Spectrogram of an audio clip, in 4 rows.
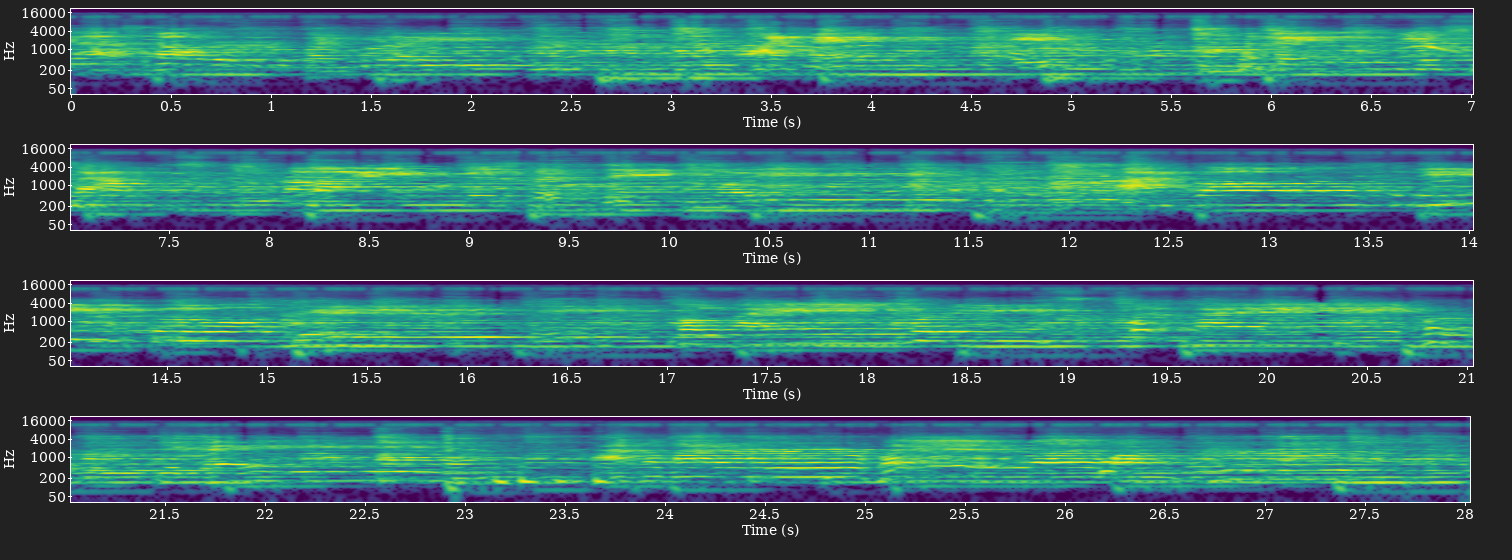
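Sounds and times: live band playing dance music: 22.2s - 24.0s.

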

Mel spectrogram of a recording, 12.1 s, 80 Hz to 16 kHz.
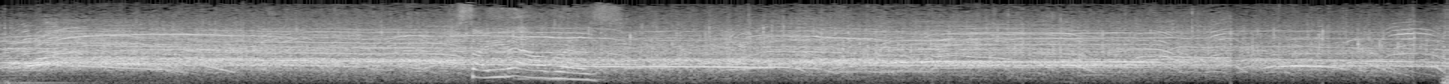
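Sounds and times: applause: 0.0s - 12.0s
audience cheering and screaming: 0.0s - 12.0s.

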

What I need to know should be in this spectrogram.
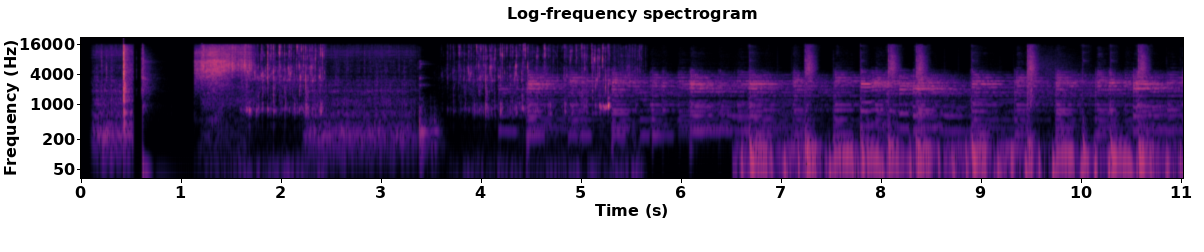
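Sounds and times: water pouring: 1.2s - 5.6s.

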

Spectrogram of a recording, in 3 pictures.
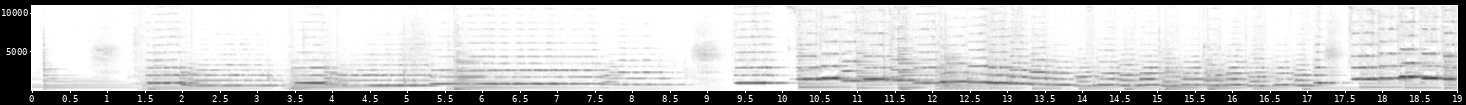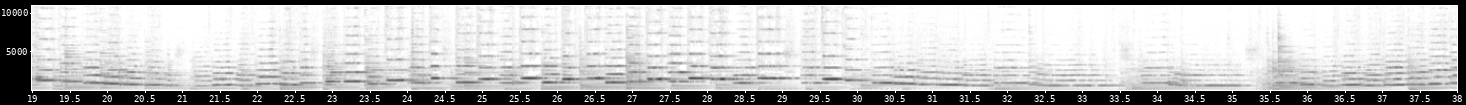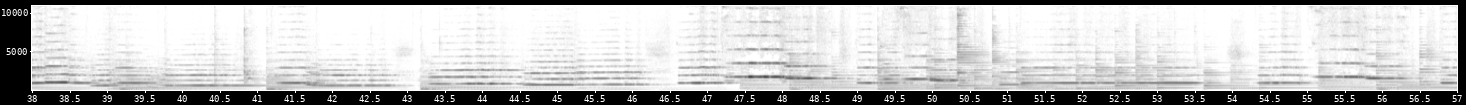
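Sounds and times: flute melody: 0.0s - 57.0s
picked classical guitar: 0.0s - 57.0s.

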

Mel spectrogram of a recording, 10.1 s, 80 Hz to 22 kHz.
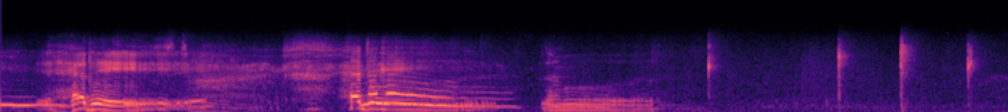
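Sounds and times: finger snaps: 7.0s - 7.3s, 8.3s - 10.0s.

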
